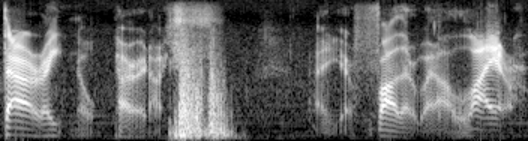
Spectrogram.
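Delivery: hammy pirate, slowing on the insult; awful pirate voice. Pretend. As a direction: taunt like a bad stage pirate. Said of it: "awful pirate voice".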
